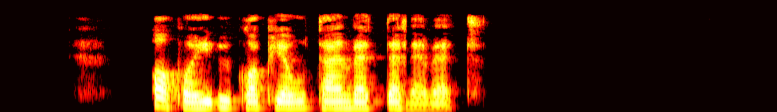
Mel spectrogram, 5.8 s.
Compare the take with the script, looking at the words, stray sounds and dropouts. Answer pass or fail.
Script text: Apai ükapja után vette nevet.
pass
